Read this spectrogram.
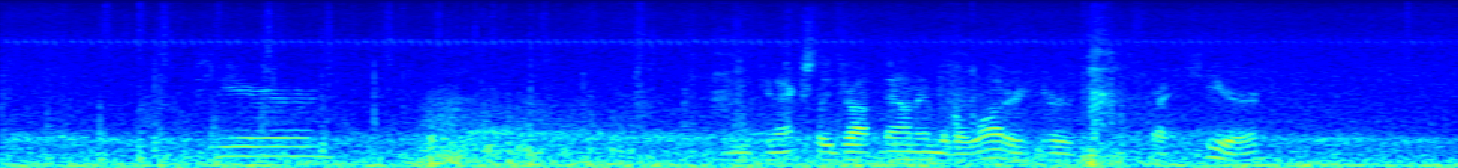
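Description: Footsteps tread on stone and wood.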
